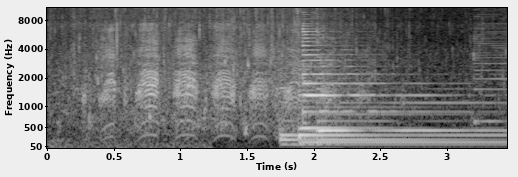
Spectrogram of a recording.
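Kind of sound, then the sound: bird, ducks quacking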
